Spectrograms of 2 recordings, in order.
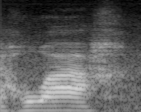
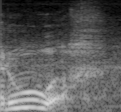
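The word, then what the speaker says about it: רוח: Nós vemos pessoas pronunciando de formas totalmente inadequadas a palavra espírito. Uns falam que é Ruach, outros falam que é Ruar. Mas a forma correta de pronunciar a palavra espírito é Ruach.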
